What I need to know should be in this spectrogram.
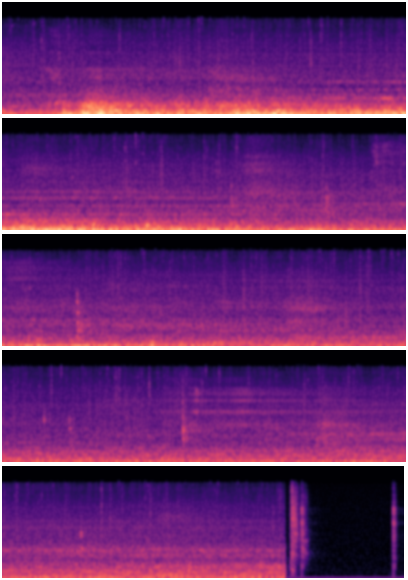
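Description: A fire crackles and rumbles low nearby.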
